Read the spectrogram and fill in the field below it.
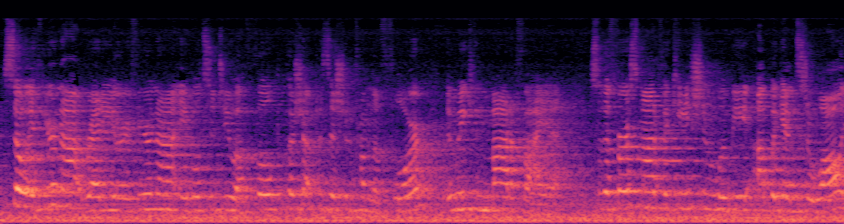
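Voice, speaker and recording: Noticeable background noise and audible room echo fill the clip. A woman speaks at a fairly quick pace. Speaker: physical therapy instructor. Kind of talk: tutorial. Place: gym. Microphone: camera far.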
